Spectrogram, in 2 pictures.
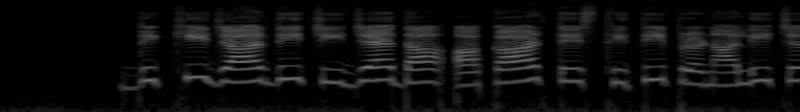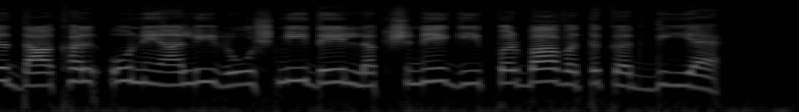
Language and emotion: Dogri, neutral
